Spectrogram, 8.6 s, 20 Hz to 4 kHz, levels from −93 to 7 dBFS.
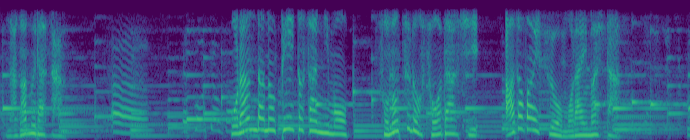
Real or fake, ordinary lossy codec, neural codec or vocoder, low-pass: fake; none; autoencoder, 48 kHz, 128 numbers a frame, DAC-VAE, trained on Japanese speech; 3.6 kHz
